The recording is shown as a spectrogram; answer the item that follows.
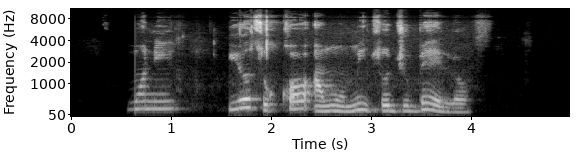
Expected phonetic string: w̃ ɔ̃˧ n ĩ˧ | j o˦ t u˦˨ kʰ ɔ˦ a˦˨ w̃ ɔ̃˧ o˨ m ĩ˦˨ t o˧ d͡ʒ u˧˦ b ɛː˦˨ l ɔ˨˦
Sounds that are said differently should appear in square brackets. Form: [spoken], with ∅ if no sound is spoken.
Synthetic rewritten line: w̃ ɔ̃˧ n ĩ˧ | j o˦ t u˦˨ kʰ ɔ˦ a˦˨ w̃ ɔ̃˧ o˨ m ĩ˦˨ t o˧ d͡ʒ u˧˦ b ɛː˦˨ l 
